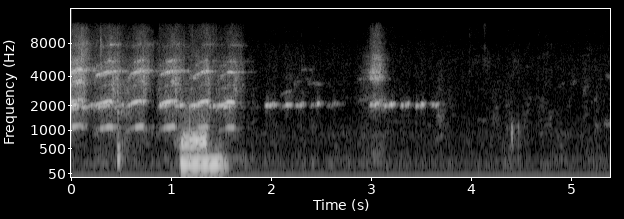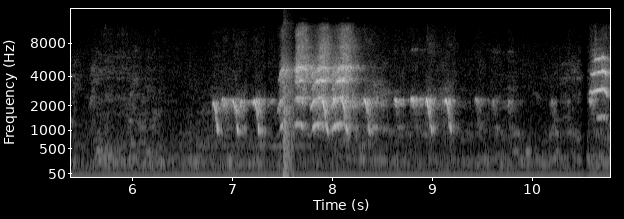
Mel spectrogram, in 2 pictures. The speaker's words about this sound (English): Honestly, I think the birds are doing a better job than I am.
